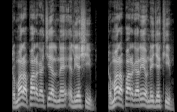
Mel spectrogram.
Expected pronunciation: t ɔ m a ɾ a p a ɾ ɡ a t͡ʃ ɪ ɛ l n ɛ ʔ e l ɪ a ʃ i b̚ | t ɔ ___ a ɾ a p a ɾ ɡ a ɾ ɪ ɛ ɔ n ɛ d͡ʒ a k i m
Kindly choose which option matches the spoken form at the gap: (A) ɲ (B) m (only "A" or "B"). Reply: B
